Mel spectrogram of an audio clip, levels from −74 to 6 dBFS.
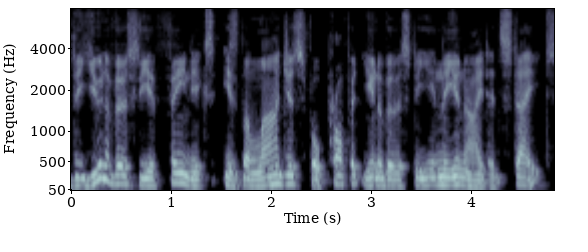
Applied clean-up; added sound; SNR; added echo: classical method Wiener filter.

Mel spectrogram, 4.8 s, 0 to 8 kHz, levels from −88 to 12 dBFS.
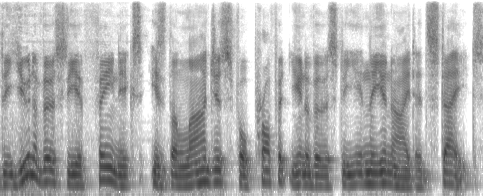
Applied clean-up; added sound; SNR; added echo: neural separator model SepFormer DNS4.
